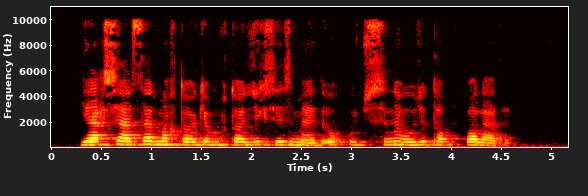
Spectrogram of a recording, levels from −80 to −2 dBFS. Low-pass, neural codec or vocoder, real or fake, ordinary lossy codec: 9.9 kHz; none; real; MP3, 96 kbps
